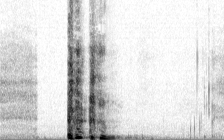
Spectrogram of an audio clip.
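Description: A man clears his throat loudly, in two or three quick rough pushes, a little over half a second in.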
